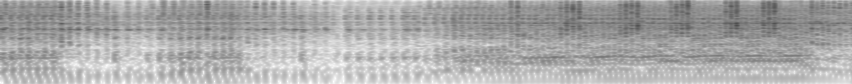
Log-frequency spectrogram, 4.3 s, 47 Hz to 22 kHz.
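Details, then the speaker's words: Blue 300 four-wheeler after fresh top end, timing guessed and set wrong; rough, lumpy single-cylinder idle stumbling and surging unevenly; timing off, running too rich, using a lot of fuel and smoking heavily. "The timing was off. I could tell something was up because it was using a lot of fuel."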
